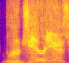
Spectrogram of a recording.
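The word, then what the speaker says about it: brujería: butchering it over here brujerias who I always thought so they're probably butchering it so yeah so in Spanish it's just brujeria which is like witchcraft yeah that sounds much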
